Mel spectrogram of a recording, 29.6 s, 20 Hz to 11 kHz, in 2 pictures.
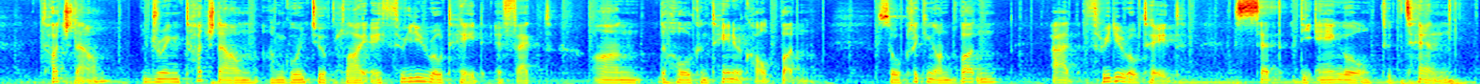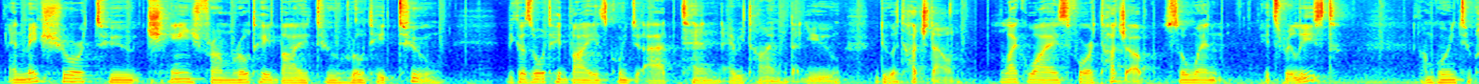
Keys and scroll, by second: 13.8-14.6 typing.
